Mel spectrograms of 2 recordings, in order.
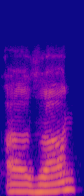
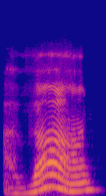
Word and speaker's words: adhan: If I say azan, then I'm here. But if I say adhan, tongue, this the tip of the tongue is going to touching my upper teeth. This is how this is actually pronounced, and this is the makhraj of this letter.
